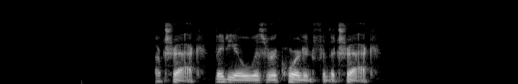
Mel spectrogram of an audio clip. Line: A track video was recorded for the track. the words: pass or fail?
pass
